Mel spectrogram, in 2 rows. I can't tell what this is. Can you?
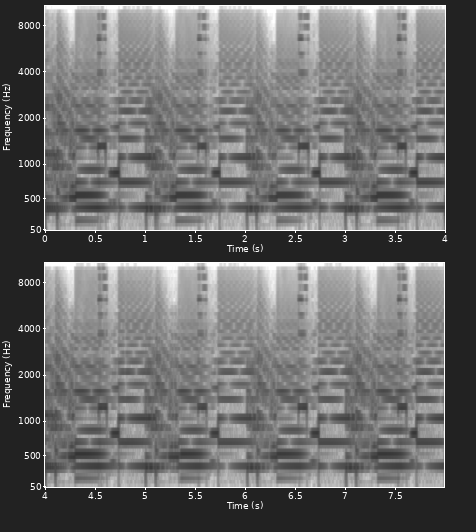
A kind of loop or something like, recorded from broken Medeli M30 synth, warped in Ableton.
broken, lo-fi, loop, motion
